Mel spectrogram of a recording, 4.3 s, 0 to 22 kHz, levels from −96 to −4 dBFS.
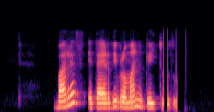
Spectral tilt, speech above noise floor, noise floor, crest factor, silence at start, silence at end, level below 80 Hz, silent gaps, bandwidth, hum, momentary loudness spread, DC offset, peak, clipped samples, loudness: -5 dB/octave; 65 dB; -83 dBFS; 18 dB; 1.1 s; 0.75 s; -64 dBFS; none; 5.2 kHz; none; 13 LU; under 0.1%; -4 dBFS; under 0.1%; -19 LUFS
